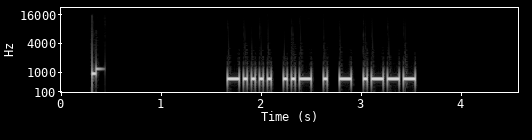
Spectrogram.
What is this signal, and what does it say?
Morse code, heard as a keyed tone, about 30 wpm, 700 Hz. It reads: 6UETJ
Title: Five Challenging Letter-Number Combinations 30wpm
